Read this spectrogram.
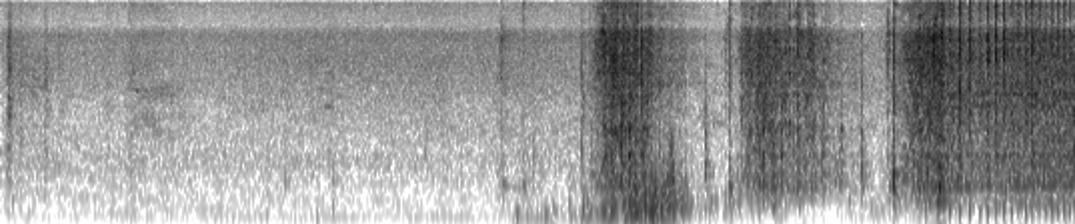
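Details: Old Snapper self-propelled push mower, first start after confirming spark and compression: after a few pulls it stumbles, catches and runs with a loud, sharp, raspy putter; exhaust sounds open, like a holed muffler, suggesting an exhaust leak.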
